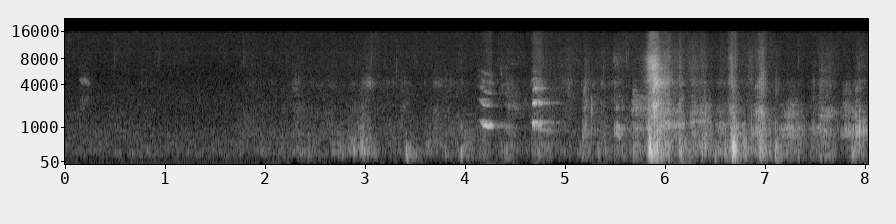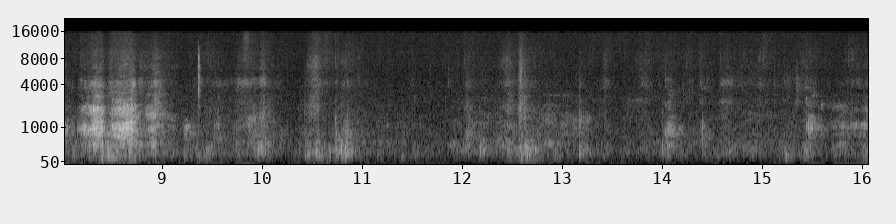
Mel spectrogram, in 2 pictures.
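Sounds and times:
dogs scuffling and mouthing: 2.2s - 16.0s
dog yelps: 4.1s - 5.0s.

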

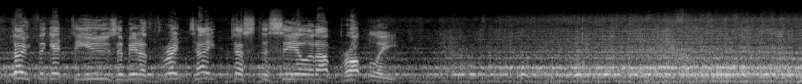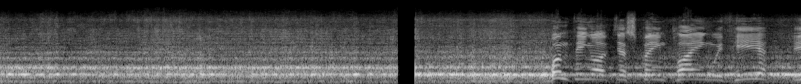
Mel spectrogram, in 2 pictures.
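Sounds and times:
oil burner flame roaring: 0.0s - 16.0s
steady droning tone: 0.0s - 16.0s.

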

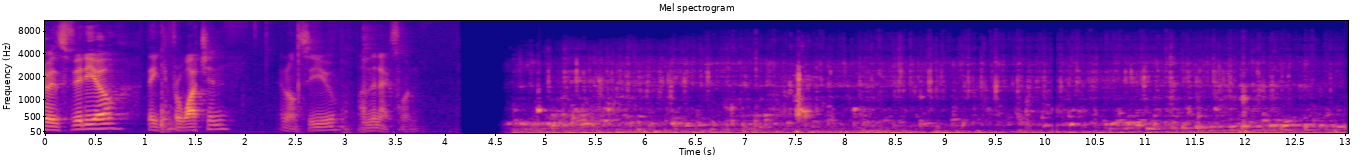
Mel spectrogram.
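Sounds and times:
underwater rushing and bubbles: 4.6s - 13.0s.

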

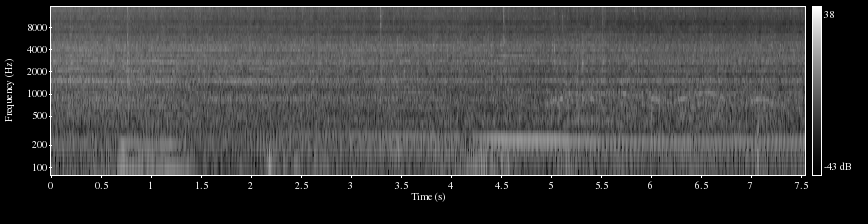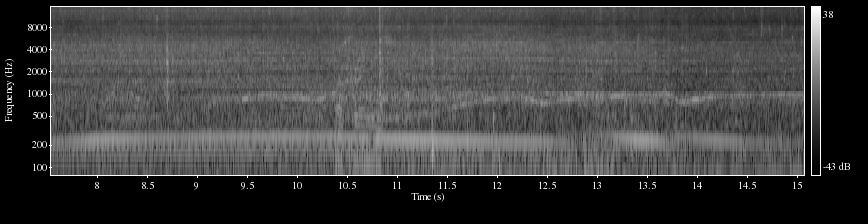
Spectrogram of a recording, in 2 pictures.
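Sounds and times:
vehicle engine running: 0.0s - 15.0s
winch mechanical hum: 3.1s - 15.0s.

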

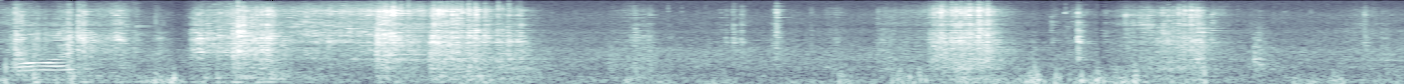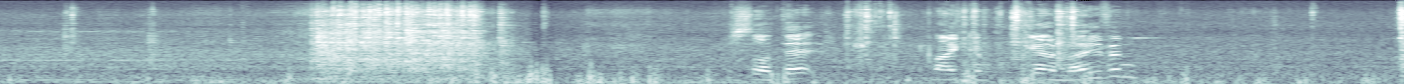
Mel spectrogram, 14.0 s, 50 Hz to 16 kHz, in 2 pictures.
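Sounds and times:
metal scraping and clicking: 0.0s - 9.8s, 11.2s - 12.6s.

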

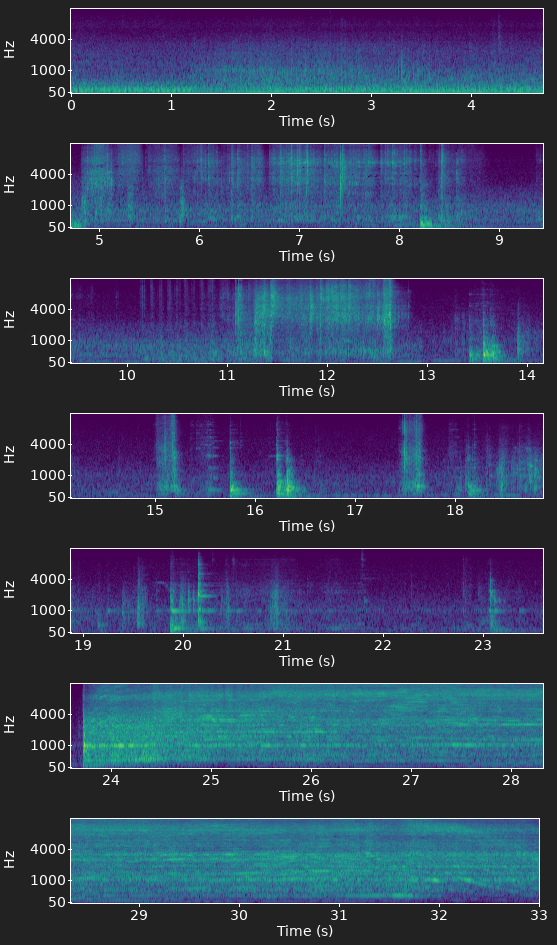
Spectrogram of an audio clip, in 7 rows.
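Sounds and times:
timber beams scraping: 1.2s - 14.3s, 17.4s - 21.9s
tape measure clicks and knocks: 4.8s - 8.7s.

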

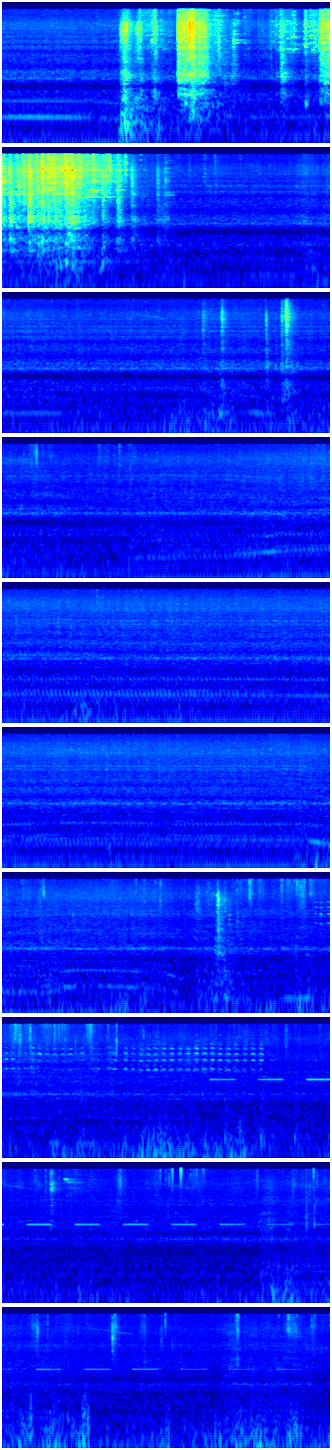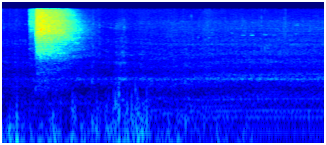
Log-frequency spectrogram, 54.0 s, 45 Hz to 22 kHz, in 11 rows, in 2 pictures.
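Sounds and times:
garbage truck diesel engine: 0.0s - 54.0s
rubbish clattering into hopper: 1.8s - 7.6s.

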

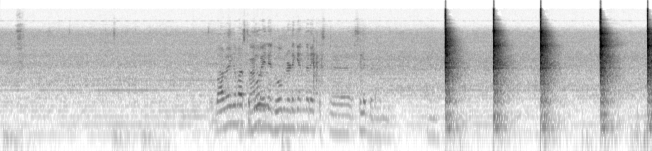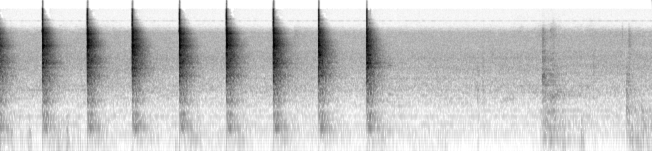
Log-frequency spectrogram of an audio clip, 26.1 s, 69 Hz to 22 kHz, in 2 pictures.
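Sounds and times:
hammer striking steel: 8.9s - 11.2s, 12.0s - 17.0s, 17.6s - 20.8s.

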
